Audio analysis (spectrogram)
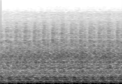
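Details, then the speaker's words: Mustang SVT Cobra engine first start after reassembly; quick even ticking about seven per second over steady idle from the top end only, lifter tap, possibly lifters not priming. "We think it might be some type of lifter tab. Well, it is a lifter tab. It's on the top end only, but we don't know if it's because it the lifters aren't priming or what."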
